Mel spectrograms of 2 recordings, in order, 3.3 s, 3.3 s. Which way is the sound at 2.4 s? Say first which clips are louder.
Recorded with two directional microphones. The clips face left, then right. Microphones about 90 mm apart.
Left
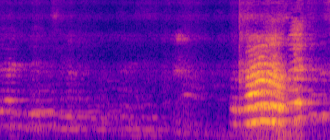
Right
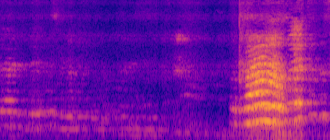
Left 4 dB; 30° left (ahead or behind).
